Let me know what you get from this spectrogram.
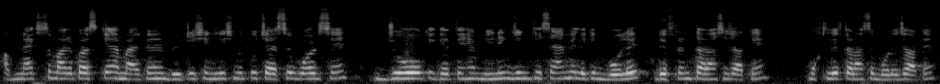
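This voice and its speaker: A woman teaching English grammar, reading example sentences slowly and carefully before translating them. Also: sits high, level tone, mellow, breathy edge, rough recording. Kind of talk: classroom lecture.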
